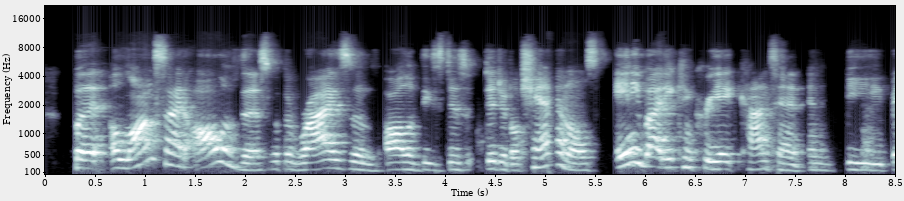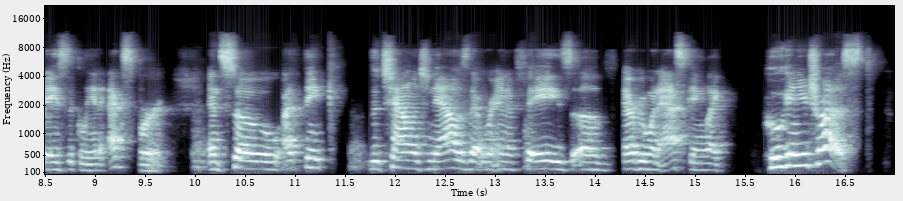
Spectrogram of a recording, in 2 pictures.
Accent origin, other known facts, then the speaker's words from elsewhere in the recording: Washington, District of Columbia, United States; But because I grew up in Washington, D.C., and understood the rhythms of the federal government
